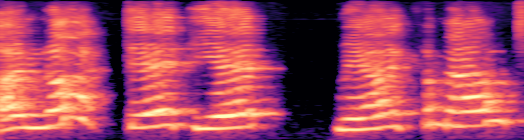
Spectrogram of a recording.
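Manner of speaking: small, very high voice, called out. Telling a story of a voice from inside a coffin, in Graham's small voice. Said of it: "a small voice that".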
